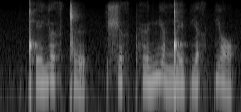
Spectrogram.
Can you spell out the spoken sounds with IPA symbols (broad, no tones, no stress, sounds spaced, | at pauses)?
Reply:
ǃʼ e j ə θ ǀ ø | ʃ ə θ pʰ ø mʲ ʌ ŋ͡ǃ e pʲ a θ pʲ ɔ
